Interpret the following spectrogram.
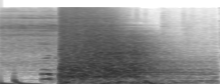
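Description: Angle grinder cutting into an airbag's steel gas generator, then, about half a second in, a sudden loud blast that dies away over about a second and a half: grinder sparks have ignited the sodium azide propellant and the airbag inflator has gone off.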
